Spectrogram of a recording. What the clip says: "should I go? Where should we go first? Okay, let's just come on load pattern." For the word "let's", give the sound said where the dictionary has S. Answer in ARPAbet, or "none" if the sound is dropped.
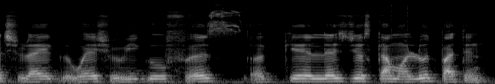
S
